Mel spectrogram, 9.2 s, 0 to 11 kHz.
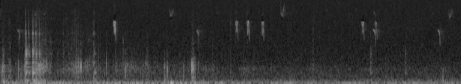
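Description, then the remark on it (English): A bird gives a type 3 flight call: a scattered series of brief, high, chirping notes, some in quick pairs, over a steady low rumble and a few clattering knocks at the start. “So, just collected that bird, and he'll be bird 633, and there's the third type 3 calling now.”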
